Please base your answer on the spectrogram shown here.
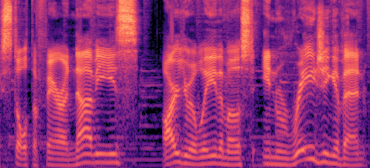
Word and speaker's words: Stultifera Navis: main story these also feature Unique Mechanics like stultifera navis arguably the most enraging event for me other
